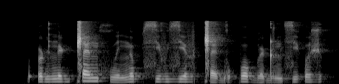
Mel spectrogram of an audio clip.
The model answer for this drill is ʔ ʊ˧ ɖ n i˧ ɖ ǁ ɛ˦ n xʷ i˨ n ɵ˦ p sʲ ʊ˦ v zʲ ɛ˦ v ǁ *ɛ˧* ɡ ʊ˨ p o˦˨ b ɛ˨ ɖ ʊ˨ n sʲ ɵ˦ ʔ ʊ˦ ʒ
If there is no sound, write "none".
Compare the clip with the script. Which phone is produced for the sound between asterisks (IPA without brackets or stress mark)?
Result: ɛ˨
